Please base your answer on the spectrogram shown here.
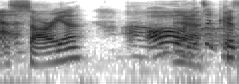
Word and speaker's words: Saria: Half the population on Earth calls her Sarah. Where? Why? I thought it was Sarah. It's not how it's spelled. No, it's It's Saria.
